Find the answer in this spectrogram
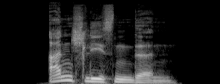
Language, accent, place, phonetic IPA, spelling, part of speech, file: German, Germany, Berlin, [ˈanˌʃliːsn̩dən], anschließenden, adjective, De-anschließenden.ogg
- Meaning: inflection of anschließend: 1. strong genitive masculine/neuter singular 2. weak/mixed genitive/dative all-gender singular 3. strong/weak/mixed accusative masculine singular 4. strong dative plural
